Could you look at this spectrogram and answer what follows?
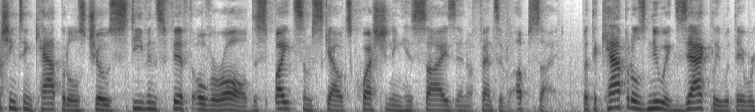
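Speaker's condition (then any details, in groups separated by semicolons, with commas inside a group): No condition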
